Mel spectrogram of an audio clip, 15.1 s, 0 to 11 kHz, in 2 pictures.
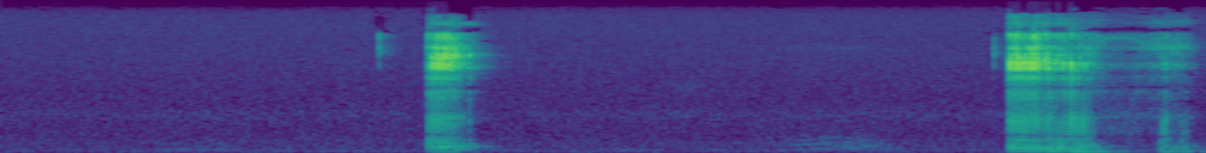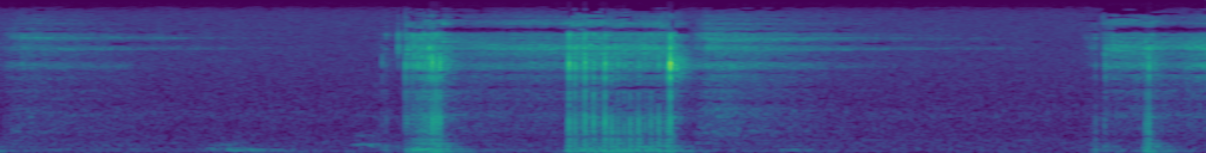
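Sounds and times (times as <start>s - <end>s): snort: 2.7s - 3.1s, 6.3s - 8.2s, 9.8s - 12.8s, 14.4s - 15.0s
person snoring: 6.3s - 8.4s, 9.8s - 12.9s, 14.4s - 15.0s.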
